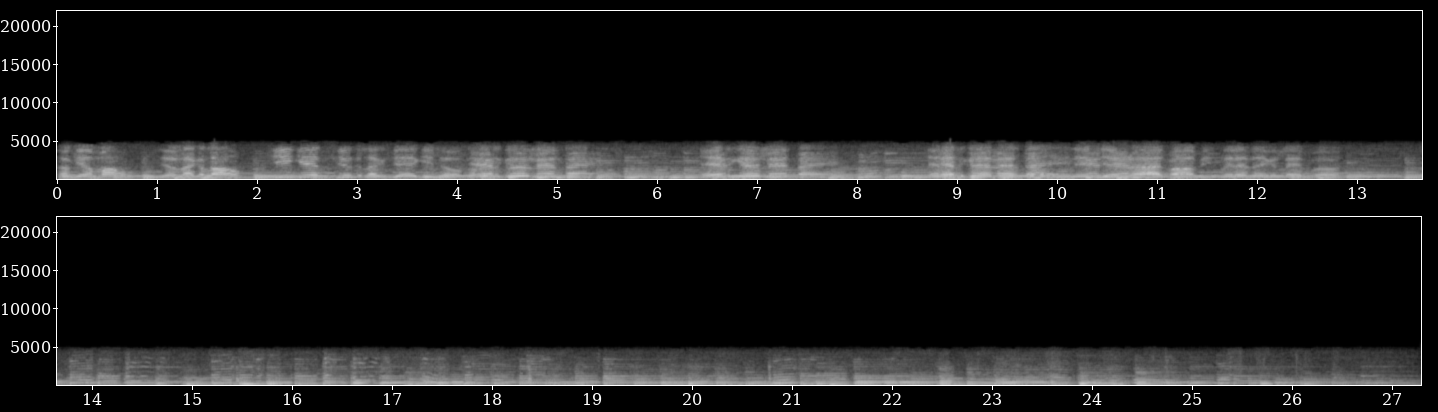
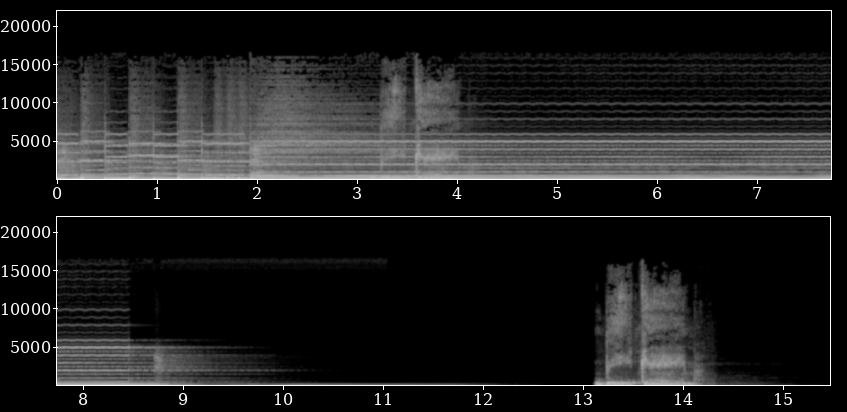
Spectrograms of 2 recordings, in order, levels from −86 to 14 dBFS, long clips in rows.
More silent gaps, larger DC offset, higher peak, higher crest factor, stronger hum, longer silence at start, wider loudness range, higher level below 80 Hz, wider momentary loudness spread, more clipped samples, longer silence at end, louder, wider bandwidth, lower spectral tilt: second, none vs 12.67-13.00 s; neither; about the same, 0 dBFS vs -2 dBFS; about the same, 18 dB vs 16 dB; neither; about the same, 0 s vs 0 s; second, 7 LU vs 11 LU; second, -60 dBFS vs -28 dBFS; first, 11 LU vs 7 LU; neither; second, 0 s vs 1.3 s; second, -18 LUFS vs -15 LUFS; second, 5.2 kHz vs 15 kHz; first, -8.5 dB/octave vs -5.5 dB/octave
